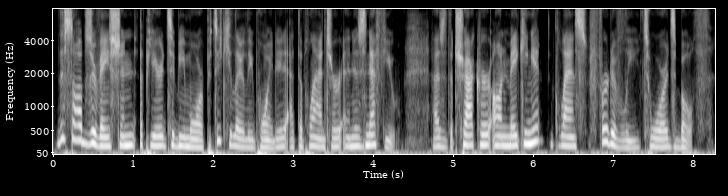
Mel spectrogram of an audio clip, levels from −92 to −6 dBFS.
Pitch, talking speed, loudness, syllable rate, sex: 185 Hz, 175 wpm, -18 LUFS, 5.8 syllables/s, female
